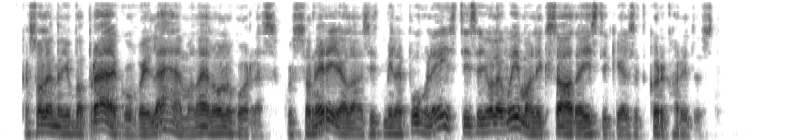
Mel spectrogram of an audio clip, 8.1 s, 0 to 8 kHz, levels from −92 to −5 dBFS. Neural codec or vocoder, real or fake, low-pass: none; real; 7.2 kHz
